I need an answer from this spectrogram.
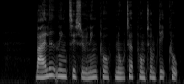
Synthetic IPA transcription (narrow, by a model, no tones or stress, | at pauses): ʋɑ̈ɪle̝ð̰ˠne̝ŋ̩t͡sʰe̝lsøːne̝ŋpʰɒ̽no̝ːt͡sʰæpʰɔ̽ŋt͡sʰɔ̽md̥e̝̰ːkʰo̰ː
